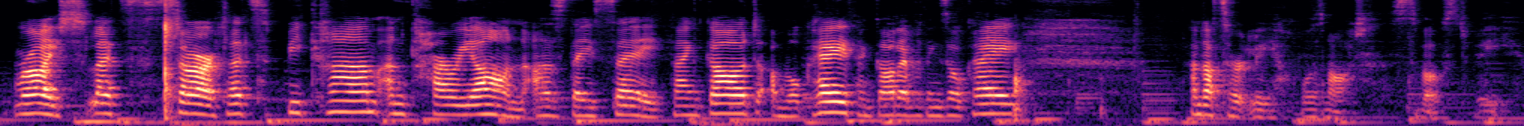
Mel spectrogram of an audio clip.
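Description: A woman's voice: mid-range voice, sharp tone. A woman chatting to camera as a luxury handbag and fragrance vlogger, effusive and full of thanks to her viewers. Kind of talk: casual vlog chat to camera.

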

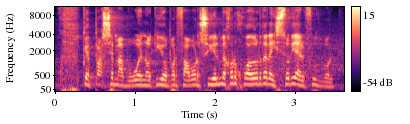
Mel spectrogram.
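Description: A young man giving excited commentary as he plays a football video game, talking to his viewers, swearing and shouting at the referee. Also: high voice, fast, soft background music. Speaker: gaming streamer.

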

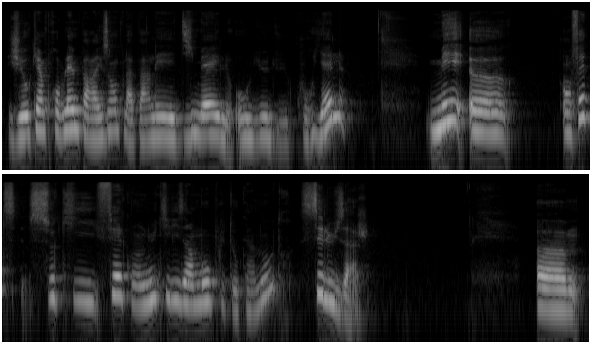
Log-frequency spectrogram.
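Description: Dark-voiced woman teaching electronics. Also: on the high side. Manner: explanatory, with wry asides. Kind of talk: recorded lecture.

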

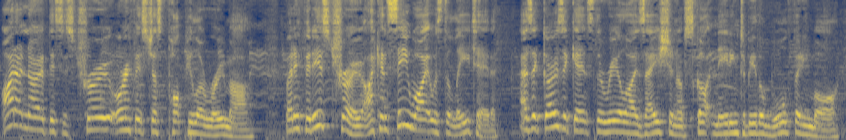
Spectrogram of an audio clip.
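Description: A man's voice: a little high, sing-song, moderate pace, faint music behind. A middle-aged man hosting a scripted film trivia video with casual, slangy asides. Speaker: video host.

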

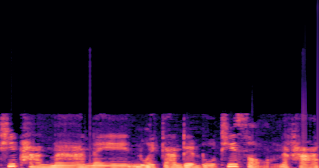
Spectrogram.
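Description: A woman primary school teacher patiently explaining vocabulary words to young children, spelling them out slowly. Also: on the low side, husky, dull audio. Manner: patient, spells words out slowly, ends phrases with polite particles.

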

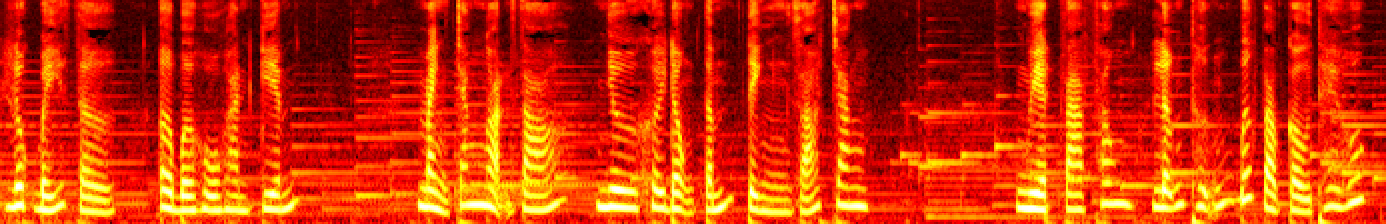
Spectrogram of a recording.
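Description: A woman narrating a short story for an audiobook in a calm, measured way. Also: mid-range voice. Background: faint music.

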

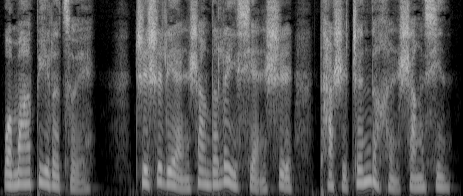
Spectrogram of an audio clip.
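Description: A woman narrates a first-person story in a calm, steady read. Her voice sits low and sounds husky. The recording is dry, with no room around it. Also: normal speed, no room sound.

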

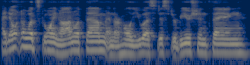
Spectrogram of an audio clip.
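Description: An American man in his thirties, working as a sound tech, gives a casual, rambling gear review in a blunt, grumbling way. His mid-range voice moves fairly quickly, and he's in a small indoor room with metal shelving.

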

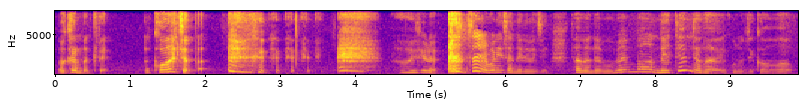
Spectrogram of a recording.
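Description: A young woman on a late-night livestream talks quickly and expressively from her bedroom, in a fairly high voice with vocal fry and few pauses. Casual and chatty yet soft, she laughs often and frequently sinks into a whisper.

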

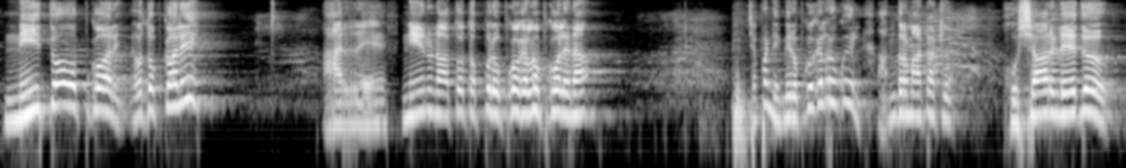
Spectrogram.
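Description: A man giving a motivational speech to students in a college hall. He calls out questions to the crowd and swings from loud to hushed. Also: sits high. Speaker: motivational speaker. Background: student audience.

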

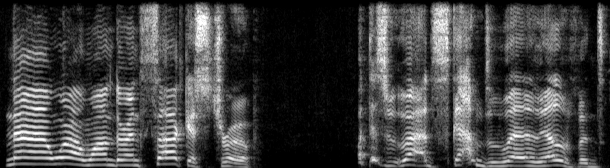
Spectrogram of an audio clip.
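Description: A man's voice: extremely high pitch, lively intonation, slow, bright, forceful tone, clear, resonant tone, heavily acted. A man doing a blustery down-on-luck pirate. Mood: grumbling. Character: washed-up male street-corner pirate, gruff.

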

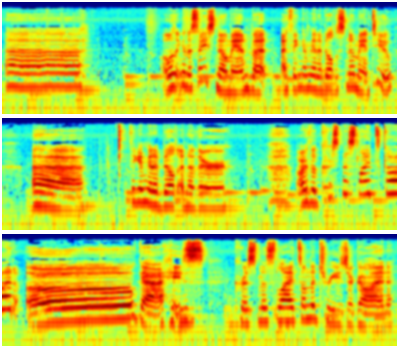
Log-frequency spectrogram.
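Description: She is a gaming video host with a slightly high, animated voice who takes things slowly, chatting casually to herself through a let's play. Congestion from a sinus infection makes her a bit nasal, and she is still recovering from a cough and sore throat. Video game music runs underneath.

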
